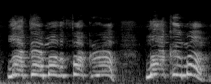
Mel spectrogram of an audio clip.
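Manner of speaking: very high, strained mock yell; acted pissed-off shouting. Officer after a scuffle demands an arrest, angrily. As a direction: imitate a furious order, pitch way up. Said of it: "getting all pissed off".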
